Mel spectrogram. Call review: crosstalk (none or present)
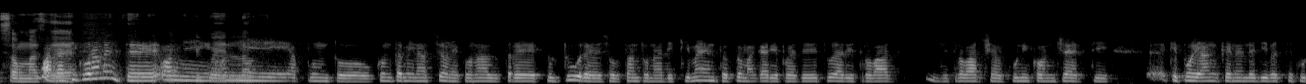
present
